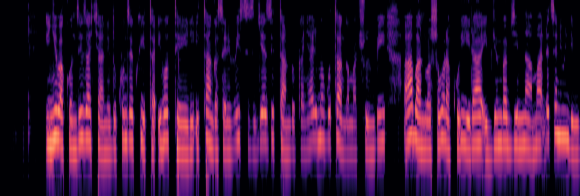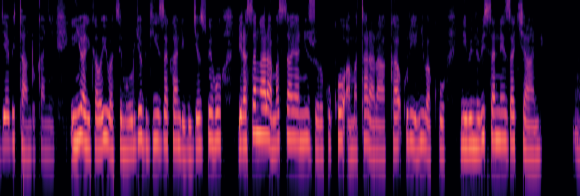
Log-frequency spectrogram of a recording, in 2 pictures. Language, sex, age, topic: Kinyarwanda, female, 18-24, finance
